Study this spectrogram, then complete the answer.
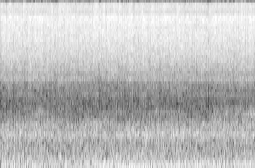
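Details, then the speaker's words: Toyota Yaris that would not start, now starting after a fuse and component change; quiet, steady low hum at idle with no knocks, ticks or squeals; normal idle, no fault found. "से गाड़ी चालू हो गई तो कोई भी fault नहीं है"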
